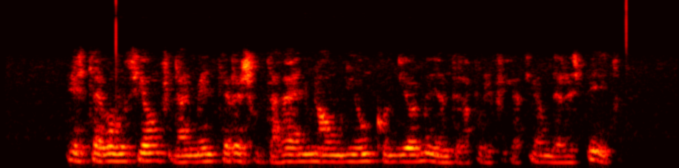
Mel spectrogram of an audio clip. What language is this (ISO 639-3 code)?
spa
